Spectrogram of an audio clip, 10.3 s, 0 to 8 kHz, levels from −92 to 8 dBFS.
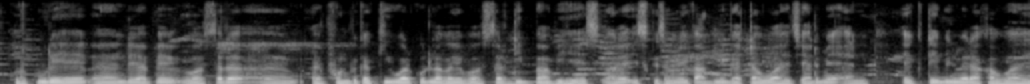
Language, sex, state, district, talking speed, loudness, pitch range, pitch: Hindi, male, Uttar Pradesh, Hamirpur, 155 wpm, -21 LUFS, 125-135 Hz, 130 Hz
